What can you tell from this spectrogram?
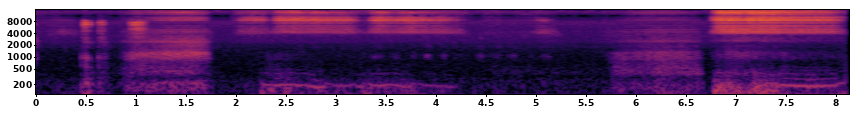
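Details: Sleeping golden retriever Eve, a relaxed male, gives long, deep, rumbling snores from about 2.3 to 4.3 seconds and again from 6.8 seconds. Short snorts come near the start, and softer breathing fills the gaps.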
